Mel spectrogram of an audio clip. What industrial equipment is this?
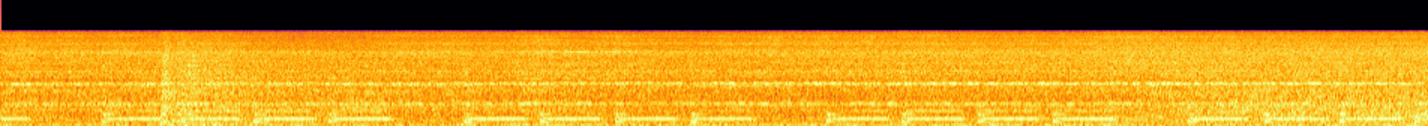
slide rail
